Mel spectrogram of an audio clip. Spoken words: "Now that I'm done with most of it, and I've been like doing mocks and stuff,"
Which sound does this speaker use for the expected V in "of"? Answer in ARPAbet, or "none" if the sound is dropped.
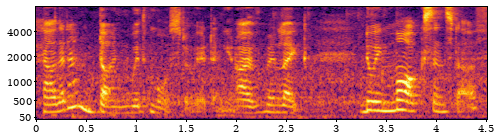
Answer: V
